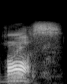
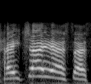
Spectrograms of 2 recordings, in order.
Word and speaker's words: Haas: I thought it was HASS this whole time.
